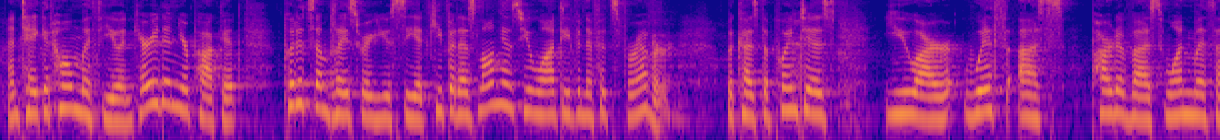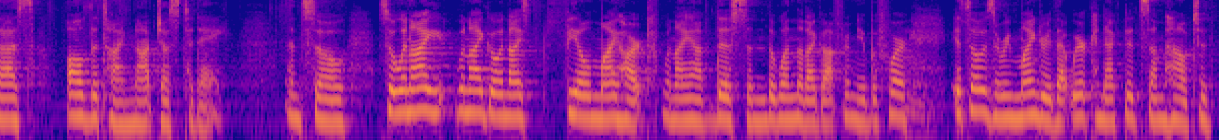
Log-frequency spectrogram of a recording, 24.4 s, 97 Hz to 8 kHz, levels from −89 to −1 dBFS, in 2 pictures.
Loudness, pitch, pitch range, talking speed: -30 LUFS, 205 Hz, 190-230 Hz, 210 wpm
